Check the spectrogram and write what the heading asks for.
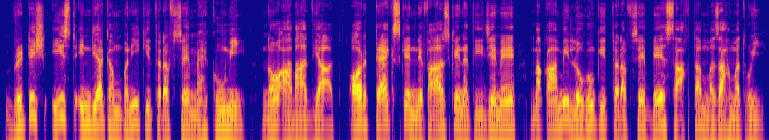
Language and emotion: Urdu, neutral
